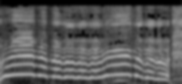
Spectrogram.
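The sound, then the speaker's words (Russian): A voice imitates a monotone wail, holding one loud, steady drawn-out note for about two seconds with only slight wavering before it breaks off. There are no words in it. “Слышу какой-то голос такой, кто-то завывает.”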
